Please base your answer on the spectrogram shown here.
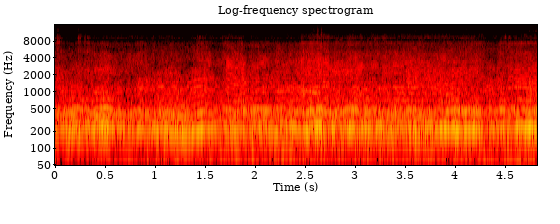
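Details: Rural backyard hive of honey bees humming steadily, a thick layered drone with faint wavering tones of single bees flying nearby, level and unbroken throughout.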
